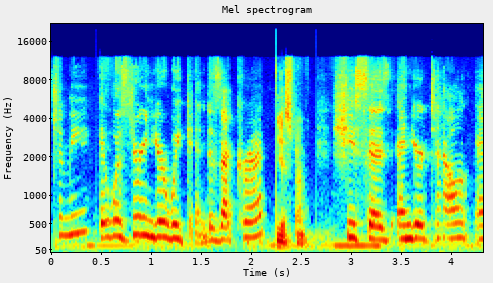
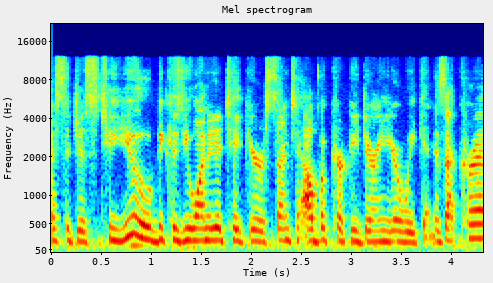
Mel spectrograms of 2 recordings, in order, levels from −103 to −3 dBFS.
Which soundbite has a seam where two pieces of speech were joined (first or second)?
first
